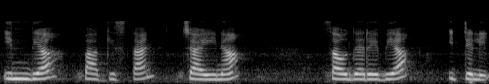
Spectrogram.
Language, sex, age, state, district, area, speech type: Malayalam, female, 18-30, Kerala, Thrissur, urban, spontaneous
